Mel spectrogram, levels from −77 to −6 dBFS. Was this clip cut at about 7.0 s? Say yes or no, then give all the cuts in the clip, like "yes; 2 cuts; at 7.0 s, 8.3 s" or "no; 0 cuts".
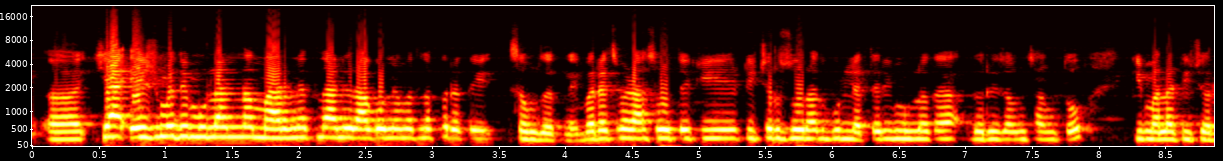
no; 0 cuts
